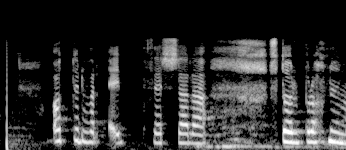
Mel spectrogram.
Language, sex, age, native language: Icelandic, female, 12, Icelandic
